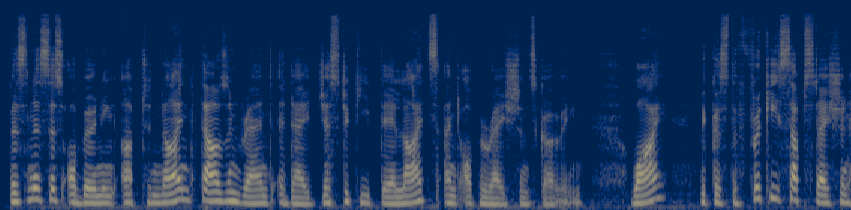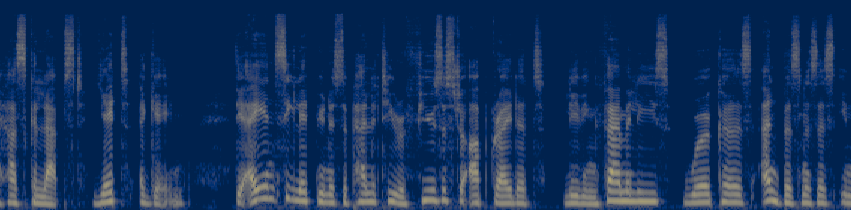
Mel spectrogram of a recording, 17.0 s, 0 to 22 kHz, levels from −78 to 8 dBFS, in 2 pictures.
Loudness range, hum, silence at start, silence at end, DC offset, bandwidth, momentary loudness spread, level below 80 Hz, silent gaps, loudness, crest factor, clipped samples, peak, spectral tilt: 4 LU; none; 0.1 s; 0 s; under 0.1%; 17 kHz; 10 LU; -60 dBFS; none; -28 LUFS; 18 dB; under 0.1%; -10 dBFS; -5.5 dB/octave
